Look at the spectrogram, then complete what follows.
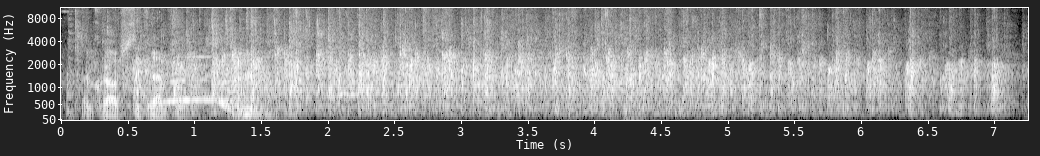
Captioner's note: applause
